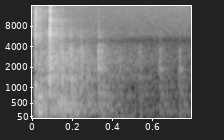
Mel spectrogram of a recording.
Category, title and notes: Sound effects > Objects / House appliances
Door being opened. Recorded with my phone.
